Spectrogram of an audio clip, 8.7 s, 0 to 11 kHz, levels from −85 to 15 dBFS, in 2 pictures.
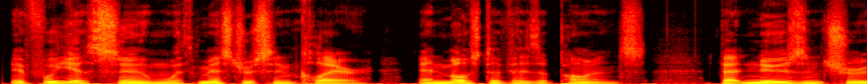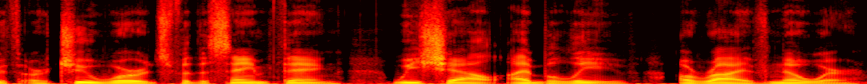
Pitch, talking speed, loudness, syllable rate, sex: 105 Hz, 195 wpm, -18 LUFS, 5.3 syllables/s, male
